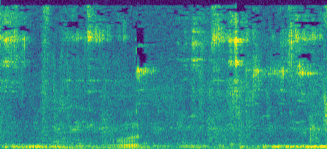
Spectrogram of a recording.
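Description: Several domestic pigeons cooing, a low continuous murmur.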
